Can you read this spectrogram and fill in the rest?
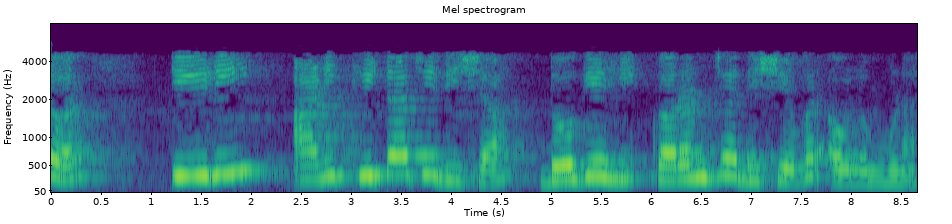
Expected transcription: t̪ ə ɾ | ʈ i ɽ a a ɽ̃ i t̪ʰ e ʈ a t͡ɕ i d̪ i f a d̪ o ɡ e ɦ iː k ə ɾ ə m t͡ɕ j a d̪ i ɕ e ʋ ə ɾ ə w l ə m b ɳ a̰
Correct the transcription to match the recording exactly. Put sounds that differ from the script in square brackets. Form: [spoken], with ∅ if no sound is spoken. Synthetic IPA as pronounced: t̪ ə ɾ | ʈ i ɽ [i] a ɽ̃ i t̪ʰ [i] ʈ a t͡ɕ i d̪ i [ɕ] a d̪ o ɡ e ɦ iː k ə ɾ ə [ɳ] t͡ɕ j a d̪ i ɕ e ʋ ə ɾ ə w l ə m b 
